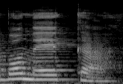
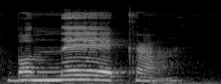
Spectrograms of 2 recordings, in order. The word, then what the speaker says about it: boneca: A palavra boneca, boneca, esse né, ele é pronunciado com maior intensidade.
